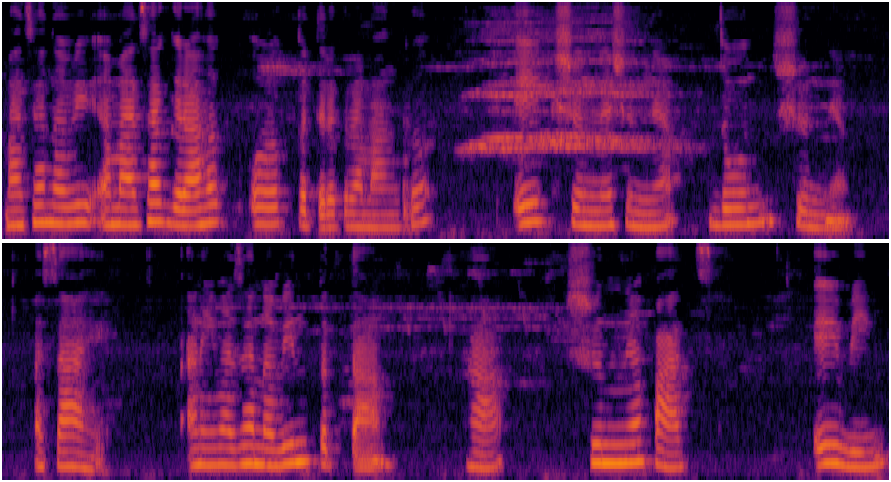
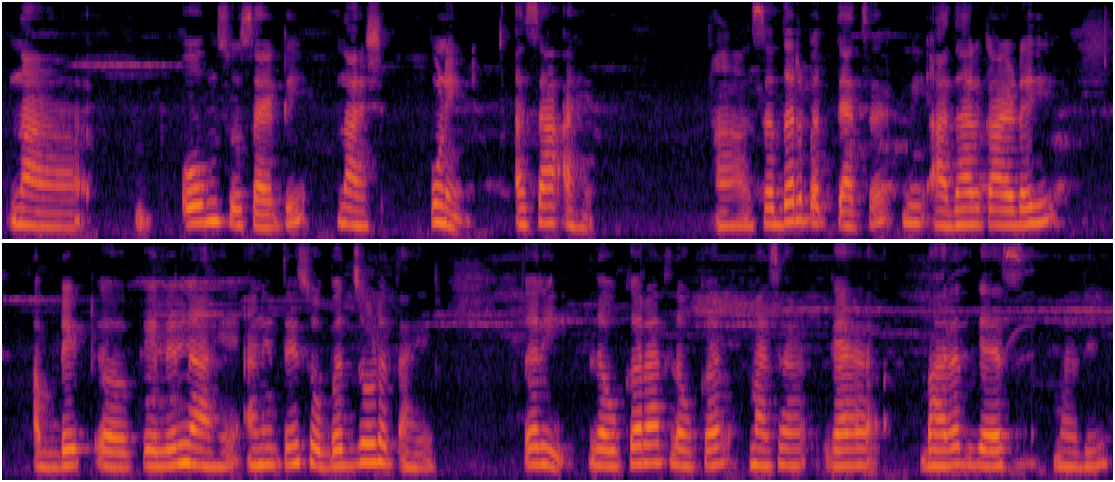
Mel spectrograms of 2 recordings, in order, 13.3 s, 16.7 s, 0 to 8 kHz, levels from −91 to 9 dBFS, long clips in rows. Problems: constant background noise, continuous background conversations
